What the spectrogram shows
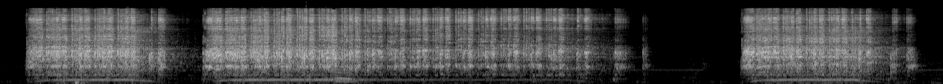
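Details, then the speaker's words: Honda CBR 150R, cam chain tensioner failed, chain jumped timing, piston hit valves, all exhaust valves bent; tensioner replaced and retimed. Electric starter spins engine fast and evenly with no compression kickback: compression lost. "Apabila motor ini masih ada kompresinya, pasti ada tekanan tendangan baliknya apabila motor itu tidak hidup ketika di starter."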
